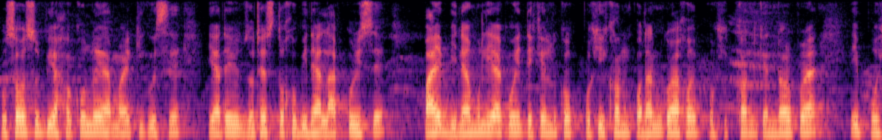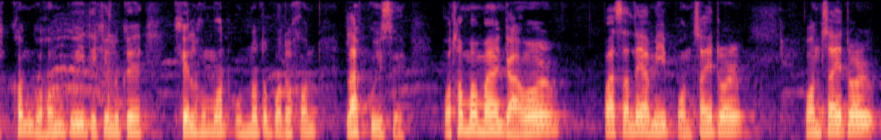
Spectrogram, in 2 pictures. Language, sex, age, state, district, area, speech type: Assamese, male, 30-45, Assam, Dhemaji, rural, spontaneous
